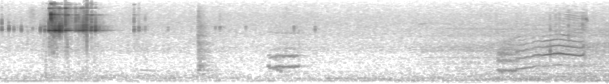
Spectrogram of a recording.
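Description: Cat meowing: a faint short meow about three seconds in, then a longer meow near the end that rises and wavers. About half a second in there is a brief high jingle, the loudest sound here.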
